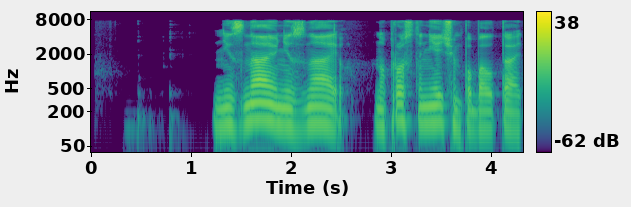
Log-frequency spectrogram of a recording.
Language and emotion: Russian, neutral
